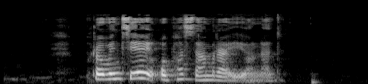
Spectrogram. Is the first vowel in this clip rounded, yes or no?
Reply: yes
